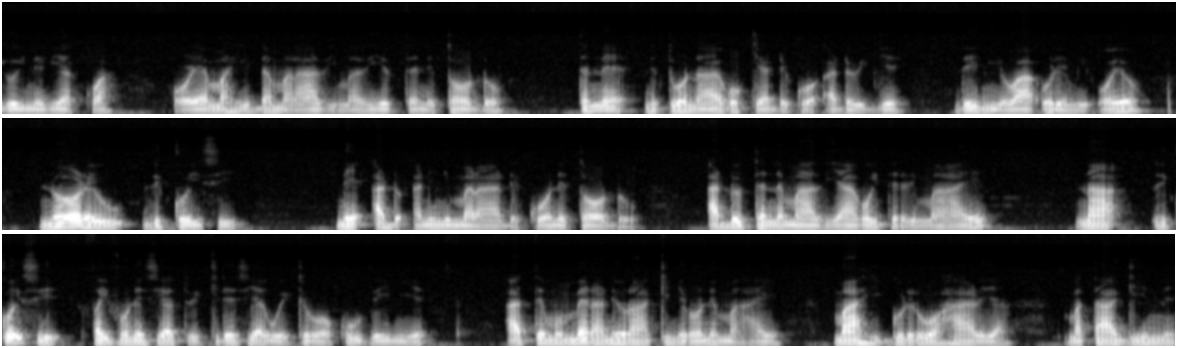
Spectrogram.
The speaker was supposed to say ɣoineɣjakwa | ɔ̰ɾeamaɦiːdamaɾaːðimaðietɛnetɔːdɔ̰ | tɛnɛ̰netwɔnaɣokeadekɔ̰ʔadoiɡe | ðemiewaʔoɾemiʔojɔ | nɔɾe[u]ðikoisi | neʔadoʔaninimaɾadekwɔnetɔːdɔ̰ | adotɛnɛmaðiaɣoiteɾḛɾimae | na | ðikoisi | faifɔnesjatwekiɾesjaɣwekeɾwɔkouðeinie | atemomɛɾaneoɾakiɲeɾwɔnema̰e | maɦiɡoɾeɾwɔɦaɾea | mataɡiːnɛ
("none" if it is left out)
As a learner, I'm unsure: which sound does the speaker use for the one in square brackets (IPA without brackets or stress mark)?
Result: u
